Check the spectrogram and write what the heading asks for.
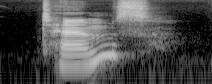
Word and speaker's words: Thames: How do you say it? – The Thames? – The Thames, right? – Yeah.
